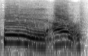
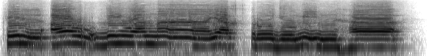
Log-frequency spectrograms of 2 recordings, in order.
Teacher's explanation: alif lam qamariyah, jelaskan lam mati di sini.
